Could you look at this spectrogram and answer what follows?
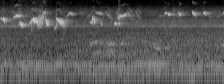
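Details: Vigorous white-rumped shama song at morning dew airing, a dense run of high chirpy and whistled notes, loudest at the start, then sparser quick bright notes toward the end.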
